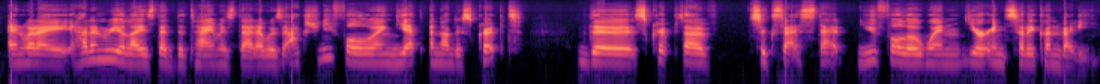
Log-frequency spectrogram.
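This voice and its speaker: Bright-voiced woman, closely recorded and dry. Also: fairly low pitch, no room sound. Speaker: podcast guest, author and neuroscientist. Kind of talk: reflective interview conversation, personal storytelling.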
